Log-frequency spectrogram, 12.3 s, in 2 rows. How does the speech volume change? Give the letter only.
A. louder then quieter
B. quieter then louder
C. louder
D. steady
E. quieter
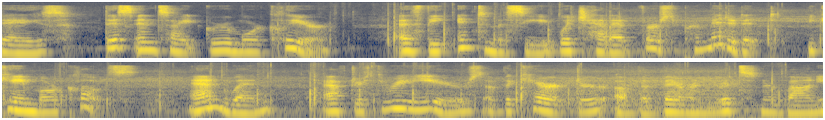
D.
